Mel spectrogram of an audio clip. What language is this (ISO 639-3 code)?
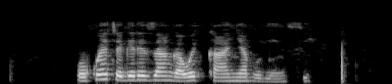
lug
